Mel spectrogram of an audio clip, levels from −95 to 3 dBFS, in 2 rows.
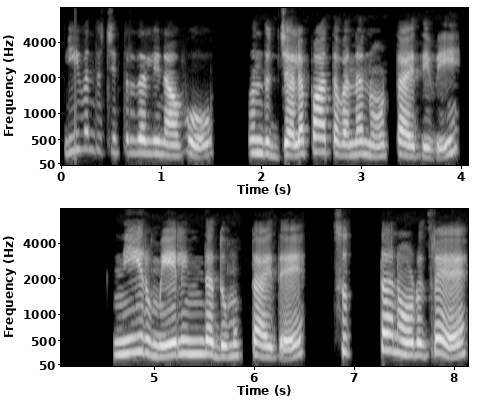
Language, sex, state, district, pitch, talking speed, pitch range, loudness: Kannada, female, Karnataka, Shimoga, 250 Hz, 105 wpm, 225-290 Hz, -17 LUFS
